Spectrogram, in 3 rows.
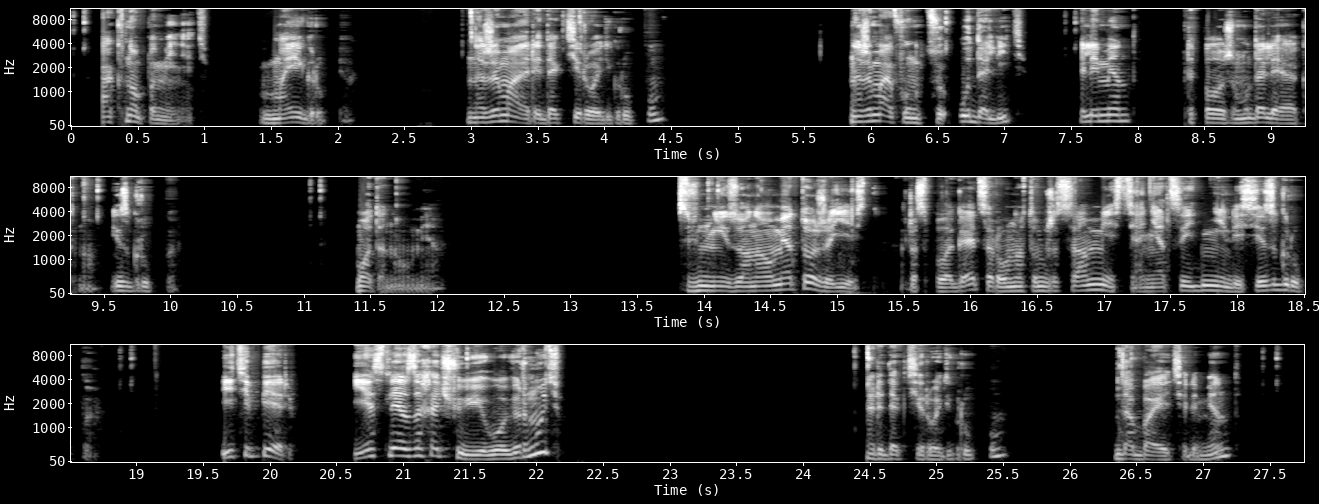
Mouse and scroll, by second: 3.6 click, 6.4 click, 7.4 click, 9.3 click, 11.0-14.0 drag, 15.0-17.2 middle drag, 18.8 click, 21.3 click, 24.3 click, 26.3 click, 27.4 click.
